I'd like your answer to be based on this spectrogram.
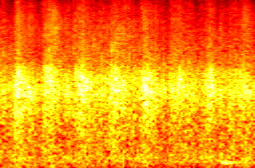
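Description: Audience applause at a web development workshop, a soft, steady wash of clapping heard from a distance without speech over it.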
